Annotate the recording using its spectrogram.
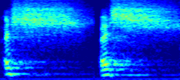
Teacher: Huruf shin itu bunyinya ash. Tengah lidah kita mendekat ke langit-langit.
